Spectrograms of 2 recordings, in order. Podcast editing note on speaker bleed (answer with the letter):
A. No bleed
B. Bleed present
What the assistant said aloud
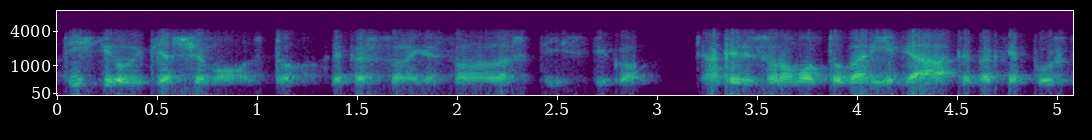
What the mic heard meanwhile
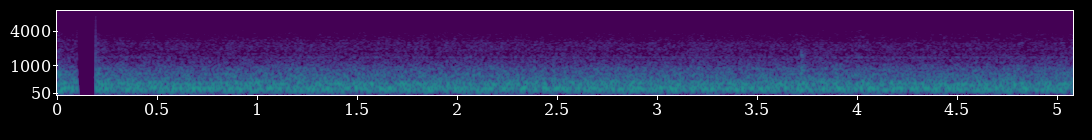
A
